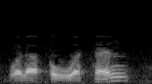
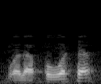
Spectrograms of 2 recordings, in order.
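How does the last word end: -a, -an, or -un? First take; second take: -an; -a. First: The last word ends in -an. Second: The last word ends in a short a. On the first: "والنصب" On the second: "الفتح"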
